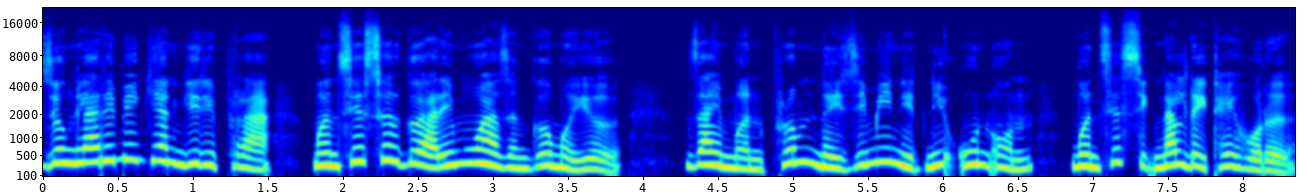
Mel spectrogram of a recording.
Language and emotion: Bodo, surprised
